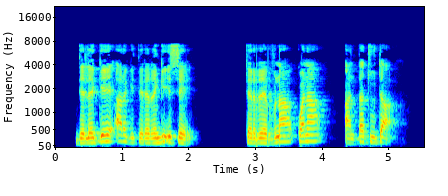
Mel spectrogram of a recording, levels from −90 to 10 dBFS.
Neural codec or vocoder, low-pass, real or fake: none; 7.2 kHz; real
